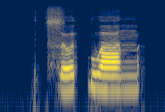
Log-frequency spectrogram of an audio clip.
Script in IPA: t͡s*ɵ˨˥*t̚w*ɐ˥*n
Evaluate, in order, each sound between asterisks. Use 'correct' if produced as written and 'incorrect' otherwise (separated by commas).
correct, incorrect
